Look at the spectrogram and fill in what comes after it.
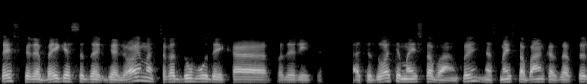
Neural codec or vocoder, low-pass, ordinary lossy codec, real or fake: none; 7.2 kHz; AAC, 64 kbps; real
